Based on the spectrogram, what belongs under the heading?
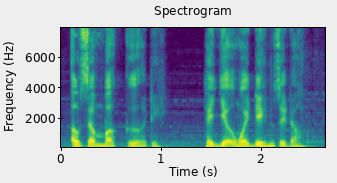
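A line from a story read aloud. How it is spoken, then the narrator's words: Terrifying voice. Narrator (Vietnamese): Một trong hai vị sư thầy liền nói bằng giọng vô cùng đáng sợ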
